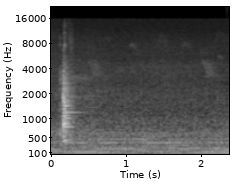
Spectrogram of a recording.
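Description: A steady low machine hum, with one short sharp sound a fraction of a second in.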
